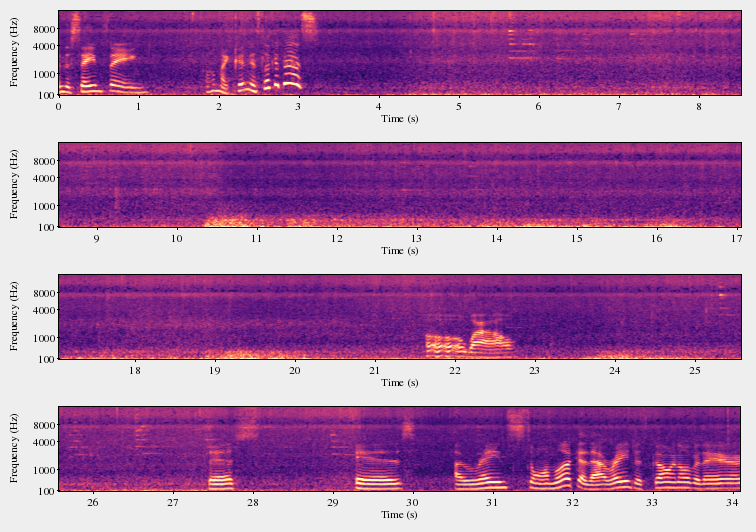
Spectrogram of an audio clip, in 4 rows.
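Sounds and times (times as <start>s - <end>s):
heavy rain: 0.0s - 34.0s
rolling thunder: 10.1s - 25.3s.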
